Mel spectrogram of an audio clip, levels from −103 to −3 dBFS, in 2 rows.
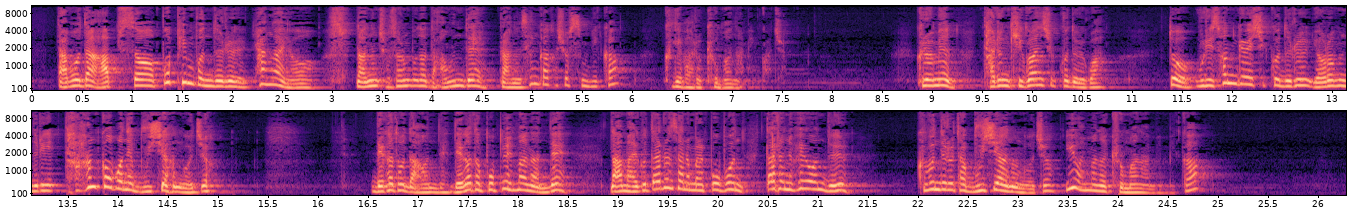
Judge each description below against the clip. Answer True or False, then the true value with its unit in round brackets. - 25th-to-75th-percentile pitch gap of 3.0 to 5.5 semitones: True (5.2 semitones)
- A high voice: True (215 Hz)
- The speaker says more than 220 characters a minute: True (295 characters per minute)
